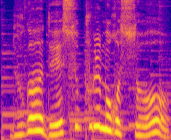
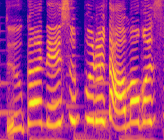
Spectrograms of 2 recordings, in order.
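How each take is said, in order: First: It is said in a low voice. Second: It is said in a high, crying voice.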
